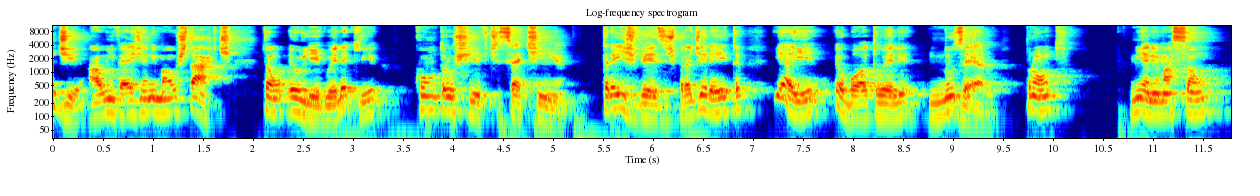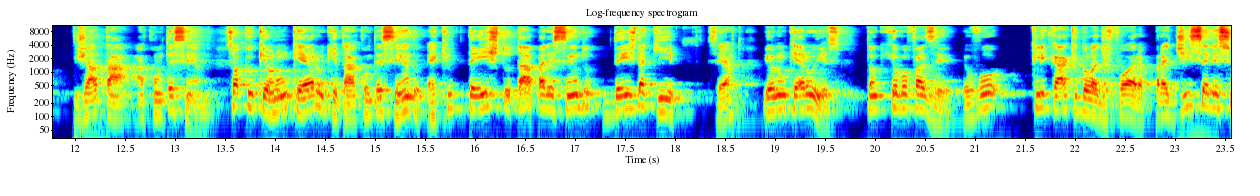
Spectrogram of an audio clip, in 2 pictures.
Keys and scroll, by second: 4.4 ctrl+shift+Right, 4.8 ctrl+shift+Right, 10.6 Home.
